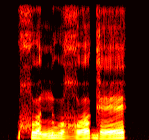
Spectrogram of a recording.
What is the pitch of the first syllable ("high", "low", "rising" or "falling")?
falling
